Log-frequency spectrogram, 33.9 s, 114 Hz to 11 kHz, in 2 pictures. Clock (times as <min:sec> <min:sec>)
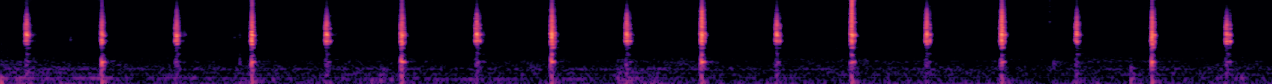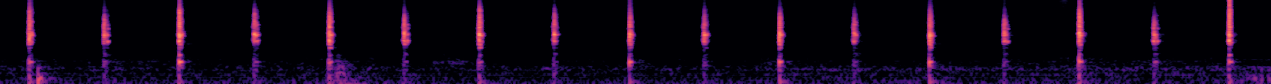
0:03.1 0:03.6, 0:04.3 0:04.6, 0:05.3 0:05.5, 0:06.3 0:06.6, 0:07.3 0:07.6, 0:08.2 0:08.6, 0:09.3 0:09.5, 0:11.3 0:11.5, 0:12.1 0:12.5, 0:13.3 0:13.5, 0:14.3 0:14.7, 0:15.3 0:15.6, 0:16.3 0:16.5, 0:17.3 0:17.6, 0:18.3 0:19.6, 0:20.3 0:20.5, 0:21.3 0:21.6, 0:22.3 0:22.5, 0:23.3 0:23.5, 0:24.3 0:24.5, 0:25.3 0:25.6, 0:26.3 0:26.5, 0:27.3 0:27.6, 0:28.3 0:28.6, 0:29.3 0:30.5, 0:31.3 0:31.6, 0:32.3 0:32.6, 0:33.3 0:33.6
